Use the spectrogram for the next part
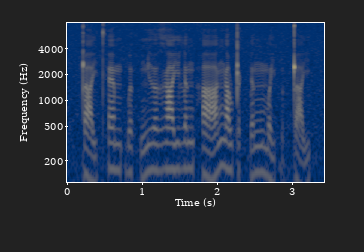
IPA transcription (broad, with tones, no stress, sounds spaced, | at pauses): ʈ a˨˩˨ j t̪ʰ ɛ˧ m ɓ ə˨˩ k̚ ɲ ɨ˧ ə̯ ɣ a˧ j l ə˧ ŋ h aː˨˩˦ ŋ a˧ w ʈ ə˨˩ k̚ l ə˧ ŋ m ə˨˩˦ j ɓ ə˦˥ k̚ ʈ a˨˩˦ j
